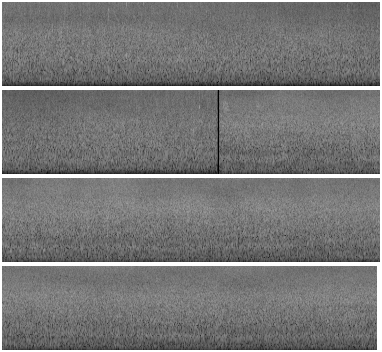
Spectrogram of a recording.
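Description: Steady rushing of a fast, shallow river running over rocks. About twelve seconds in, a cut changes it to the fuller, slightly deeper noise of a tall waterfall pouring down a rock face.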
